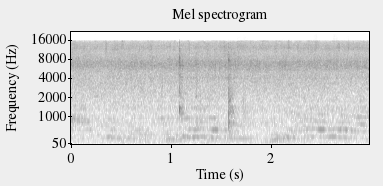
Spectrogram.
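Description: Onions fry in a pan over a medium flame with a continuous soft sizzle, broken by a couple of sharp stirring clinks.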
